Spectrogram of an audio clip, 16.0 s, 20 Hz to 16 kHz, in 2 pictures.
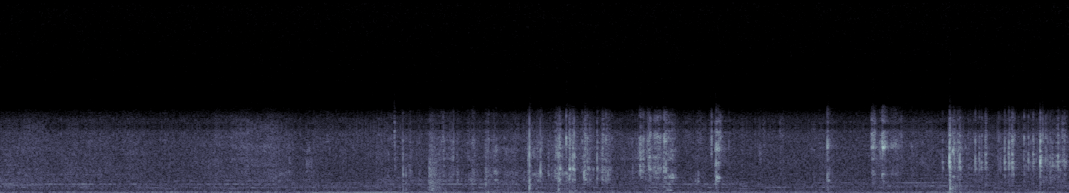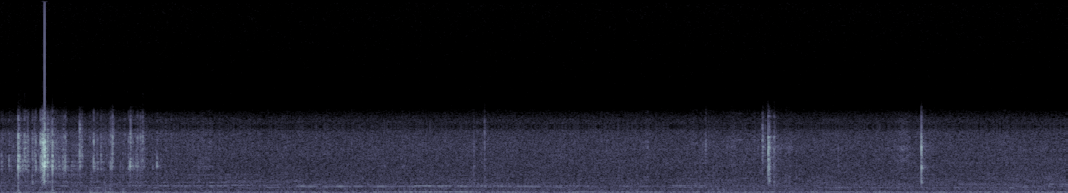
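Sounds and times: plastic toy clicks and scrapes: 3.0s - 5.5s, 6.6s - 9.3s.

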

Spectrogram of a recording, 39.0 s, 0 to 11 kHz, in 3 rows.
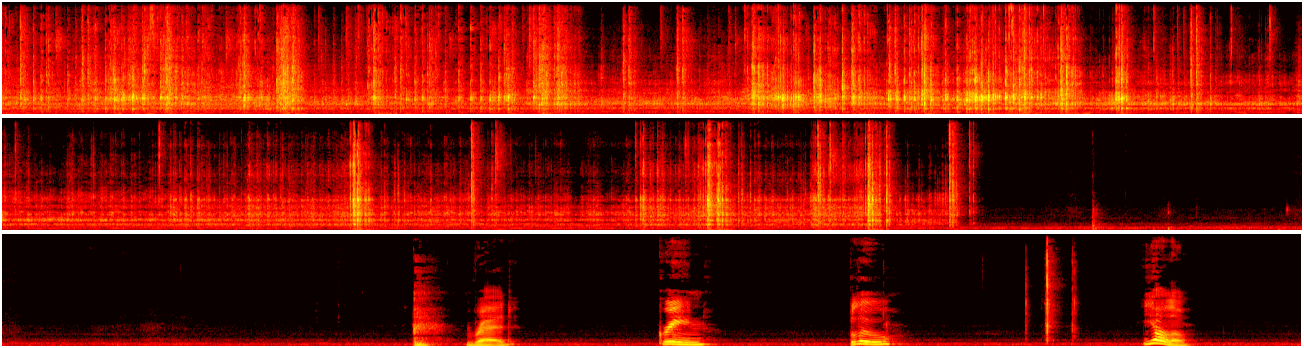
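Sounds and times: marbles clattering through plastic run: 0.0s - 22.8s.

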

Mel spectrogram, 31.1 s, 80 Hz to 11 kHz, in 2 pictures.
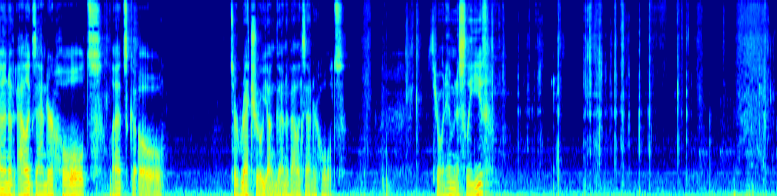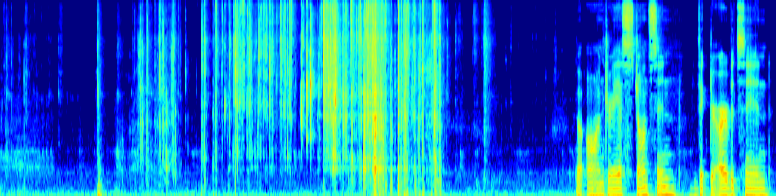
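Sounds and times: foil wrapper tearing and crinkling: 18.2s - 24.5s.

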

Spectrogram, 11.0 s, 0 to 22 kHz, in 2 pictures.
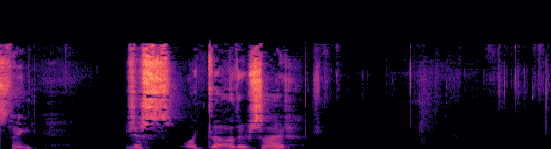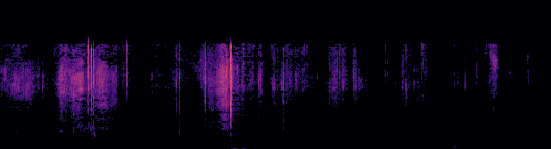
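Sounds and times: small rubbing and clicking sounds: 3.0s - 11.0s.

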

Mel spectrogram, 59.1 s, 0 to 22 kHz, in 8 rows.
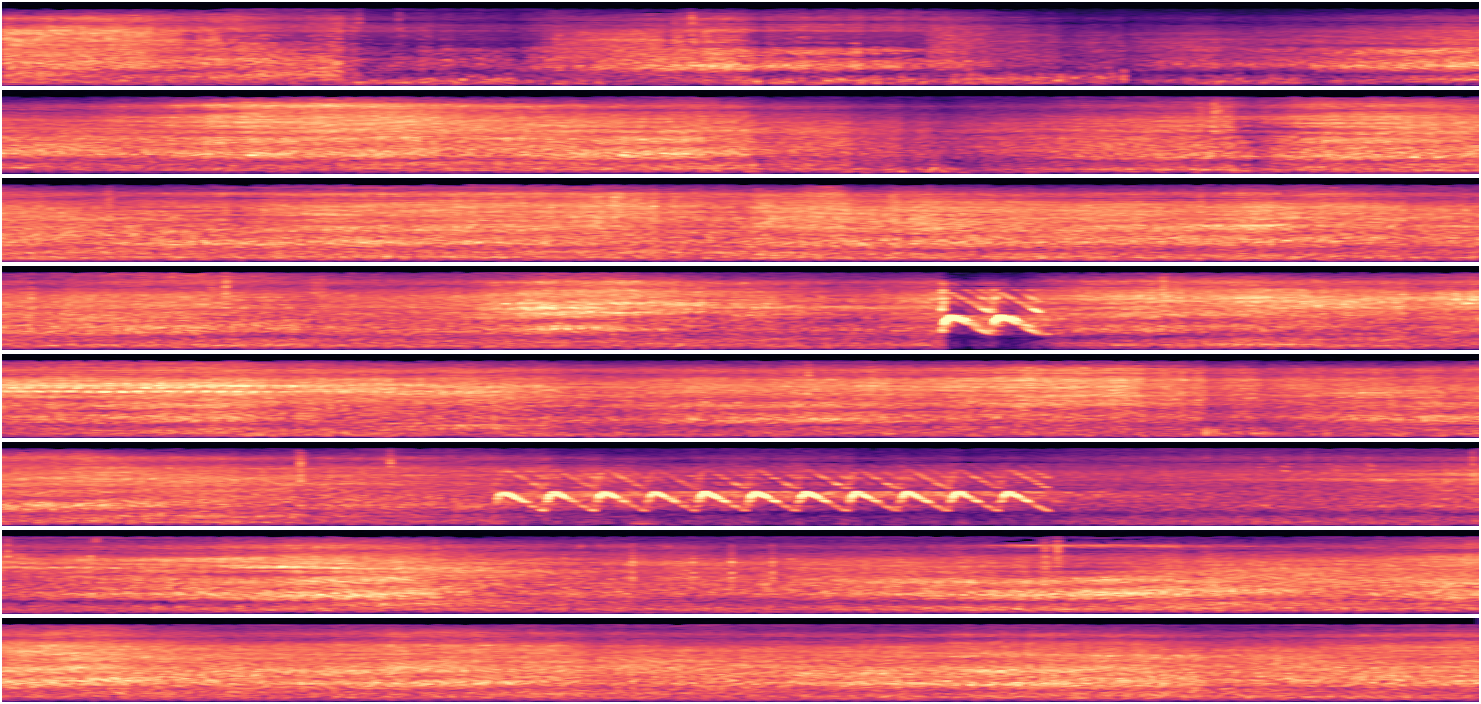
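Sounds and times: traffic noise: 0.0s - 59.0s
short siren yelps: 26.8s - 27.5s.

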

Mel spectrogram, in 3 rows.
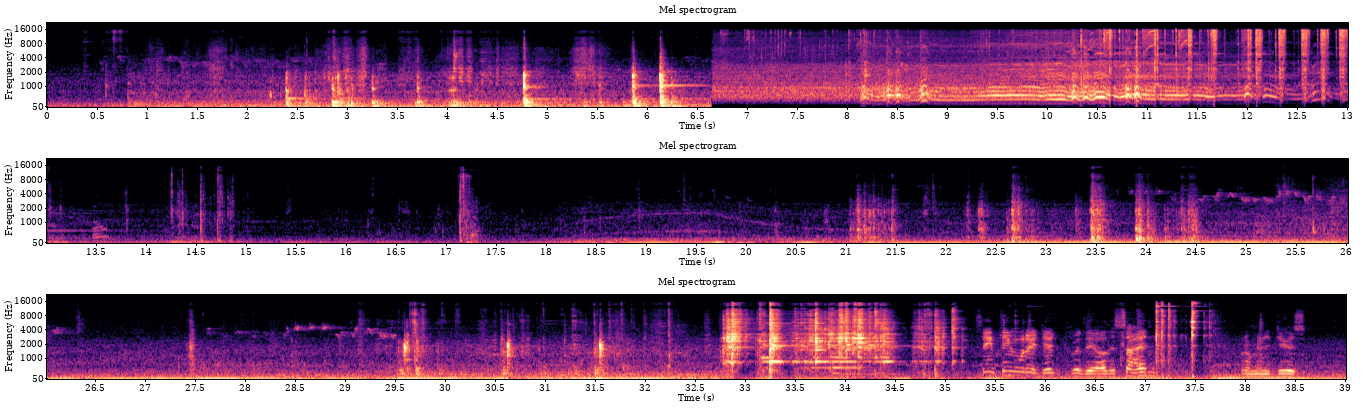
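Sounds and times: metallic clicks of tools: 10.6s - 13.0s
floor jack clinking and rattling: 32.7s - 35.3s.

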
